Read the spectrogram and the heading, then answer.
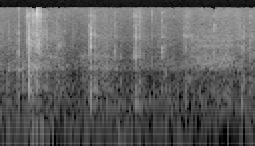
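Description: Biting into a crusty sourdough bread: a crisp first crunch followed by four softer crunching chews at a fairly even pace, all quiet.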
